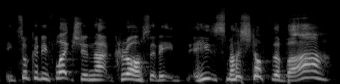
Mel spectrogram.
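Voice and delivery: high, soft, aghast voice; stunned disbelief. Real, not acted. Fan describing the deflected cross, stunned disbelief. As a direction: recount the near miss in a high, quiet voice. Stunned after near miss.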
